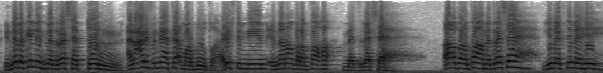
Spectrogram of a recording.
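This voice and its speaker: A man's voice: high voice, rapid-fire, hardly any pauses. A man with an Egyptian accent giving a grammar lesson. He repeats example words and asks and answers his own questions. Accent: Egyptian Arabic. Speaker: Arabic grammar teacher.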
